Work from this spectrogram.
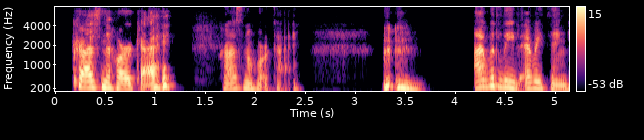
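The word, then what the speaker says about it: Krasznahorkai: And the name is pronounced Krasnahorkai.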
